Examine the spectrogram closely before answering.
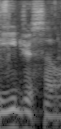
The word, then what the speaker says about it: Yggdrasil: It's Yggdrasil, I think. Yggdrasil. Listen, I happen to be Viking. Really? I know the pronunciation of Viking things.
